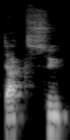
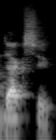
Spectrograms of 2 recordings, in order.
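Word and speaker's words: Dux-Soup: Now, there are a few of them called, like, ones like Duck Soup. I think that's how you say it.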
